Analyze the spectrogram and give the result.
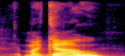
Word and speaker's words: Magrão: Magrão. – Nou, perfect. – Echt waar? – Ja, Gerson Magrão, want zo spreek je het uit.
